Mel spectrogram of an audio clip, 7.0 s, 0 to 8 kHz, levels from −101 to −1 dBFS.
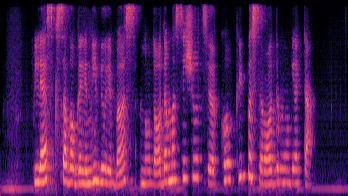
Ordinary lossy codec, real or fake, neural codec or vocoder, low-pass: AAC, 48 kbps; fake; codec, 16 kHz, 1 kbps, X-Codec, HuBERT features, trained on general audio; 7.2 kHz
